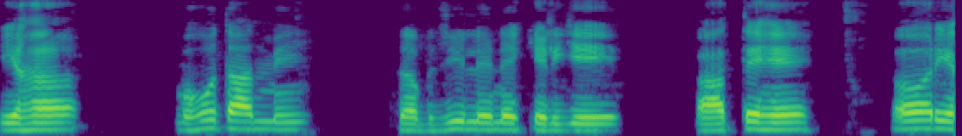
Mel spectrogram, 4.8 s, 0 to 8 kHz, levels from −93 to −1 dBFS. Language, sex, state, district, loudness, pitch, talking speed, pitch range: Hindi, male, Bihar, Jahanabad, -23 LUFS, 155 Hz, 150 wpm, 145-170 Hz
